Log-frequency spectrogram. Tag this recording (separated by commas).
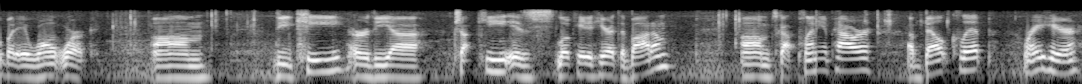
Speech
